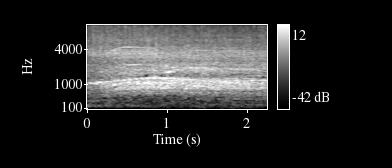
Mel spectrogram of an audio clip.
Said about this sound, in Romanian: După numărul de aplauze, am vrea să știm dacă sunt mai multe fete decât băieți în acest moment, acum la Iași. La 3, 2, 1 și toate fetele aplaudă.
